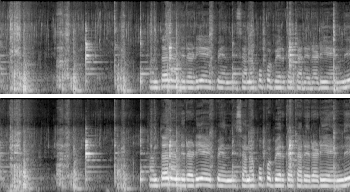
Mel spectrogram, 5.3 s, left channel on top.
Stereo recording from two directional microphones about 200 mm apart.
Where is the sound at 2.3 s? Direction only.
30° right (ahead or behind).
